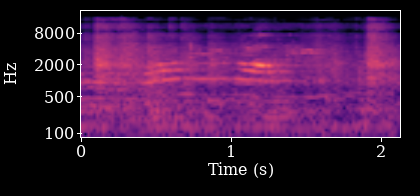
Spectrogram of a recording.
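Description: Background voices of other shoppers in a store, with a high-pitched voice, like a child's, heard between about half a second and a second and a half in.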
